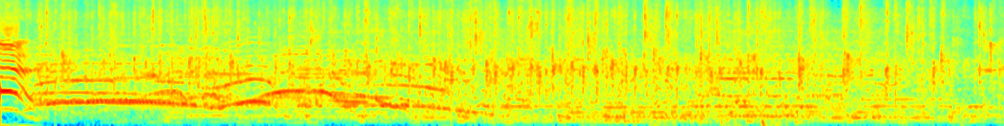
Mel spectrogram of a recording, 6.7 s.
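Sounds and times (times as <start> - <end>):
high whoops: 0.0 - 3.1
stand-up comedy show audience clapping: 0.0 - 6.6.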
